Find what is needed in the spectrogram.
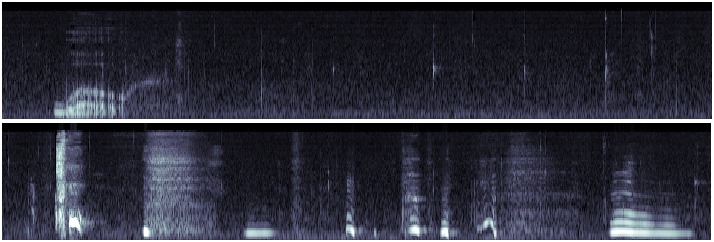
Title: Cutest sneeze ever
